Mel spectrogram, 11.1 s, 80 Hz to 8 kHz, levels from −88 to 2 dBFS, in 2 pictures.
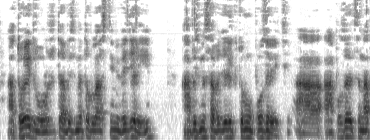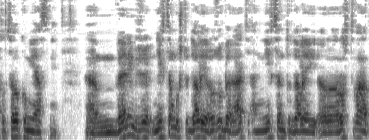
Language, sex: Slovak, male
